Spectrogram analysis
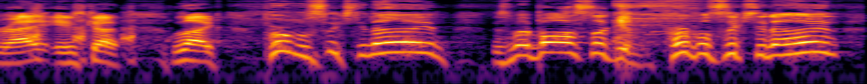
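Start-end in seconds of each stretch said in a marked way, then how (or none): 1.3-4.2 high, squeezed mock-furtive snap count; furtive at work. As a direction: imitate a guy sneaking a snap count past his boss. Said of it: "didn't wanna be really loud".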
